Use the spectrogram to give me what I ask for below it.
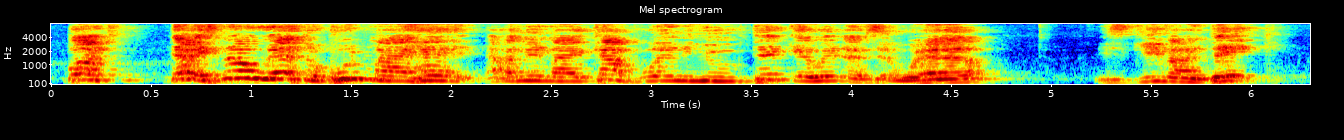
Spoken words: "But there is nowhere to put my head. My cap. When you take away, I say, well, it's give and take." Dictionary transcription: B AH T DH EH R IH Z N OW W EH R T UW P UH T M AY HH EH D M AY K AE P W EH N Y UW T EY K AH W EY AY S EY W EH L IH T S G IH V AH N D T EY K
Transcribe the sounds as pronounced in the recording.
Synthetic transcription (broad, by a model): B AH T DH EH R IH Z N OW W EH T UW P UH T M AY HH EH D M AY K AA P W EH N Y UW T EY K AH W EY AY S EY W EH L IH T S G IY V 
